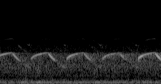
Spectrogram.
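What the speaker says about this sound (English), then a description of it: "There's an ambulance going by." A passing ambulance's siren wails in a quick, regular up-and-down yelp, about five cycles, fairly loud and clear over low traffic rumble near a public catfishing spot in Knoxville, Tennessee.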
